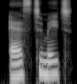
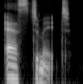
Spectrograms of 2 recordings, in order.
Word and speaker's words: estimate: Como verbo, a ação de calcular, a gente diz to estimate cost. O som tá lá no final. Mas quando é um substantivo, a coisa que é estimativa, a pronúncia muda para a rough estimate.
